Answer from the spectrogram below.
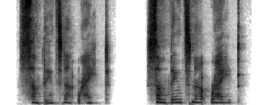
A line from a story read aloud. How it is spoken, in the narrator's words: whispered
